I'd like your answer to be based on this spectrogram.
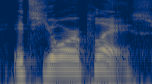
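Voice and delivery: ordinary delivery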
